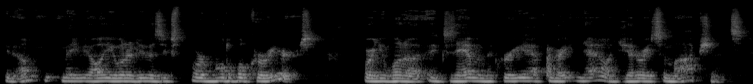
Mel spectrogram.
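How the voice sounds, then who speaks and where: A man's voice: fairly high pitch, flat delivery, brisk, darkish tone. Man explaining a career course, echoey room. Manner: explanatory, with fillers and restarts. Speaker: career coach. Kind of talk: recorded online training lesson.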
